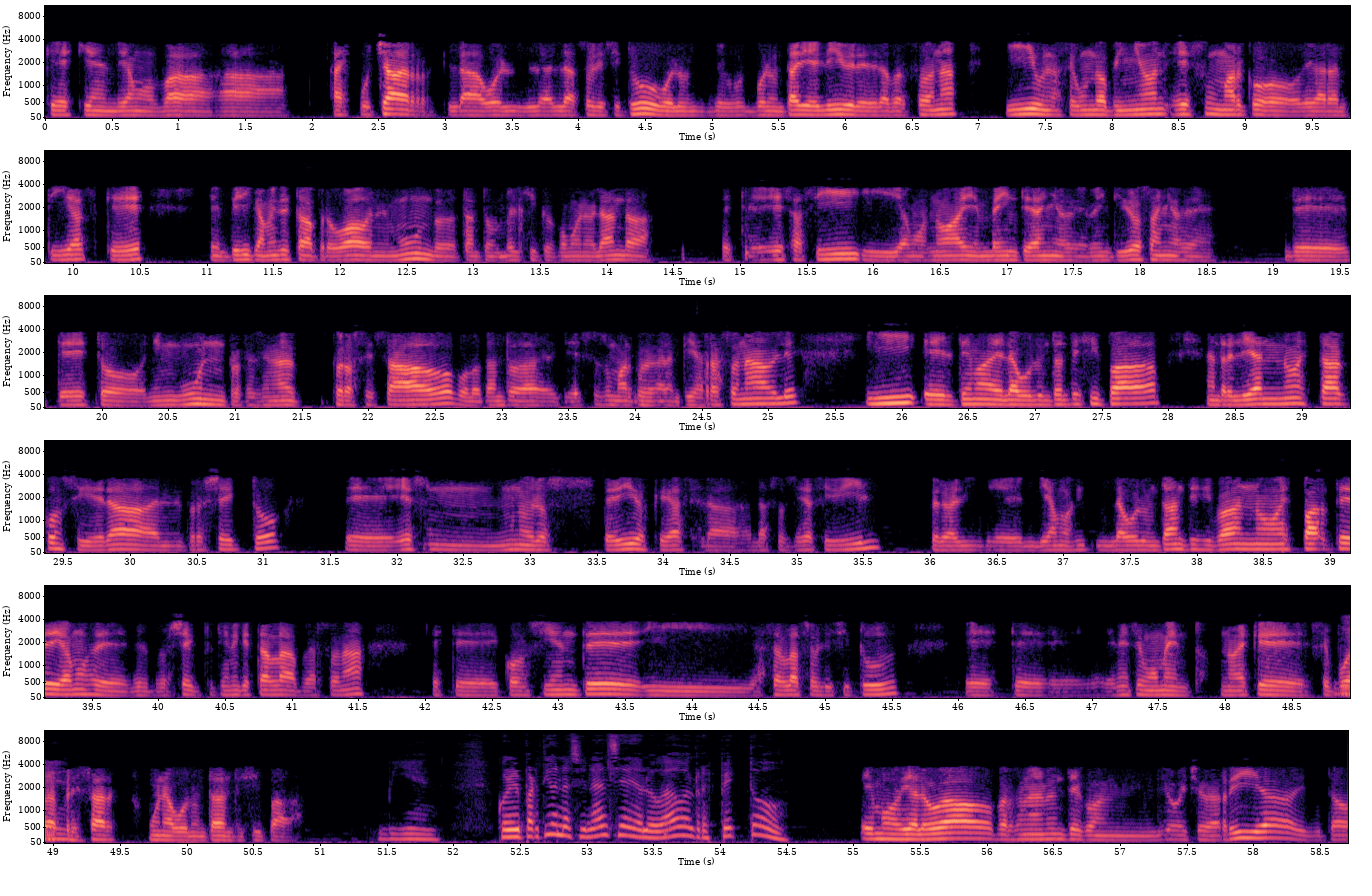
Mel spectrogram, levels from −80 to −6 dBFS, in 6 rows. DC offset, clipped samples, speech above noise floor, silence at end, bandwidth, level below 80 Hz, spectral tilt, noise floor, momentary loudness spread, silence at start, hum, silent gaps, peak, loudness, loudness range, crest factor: under 0.1%; under 0.1%; 26 dB; 0 s; 10 kHz; -56 dBFS; -7 dB/octave; -56 dBFS; 13 LU; 0 s; none; none; -8 dBFS; -30 LUFS; 7 LU; 22 dB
